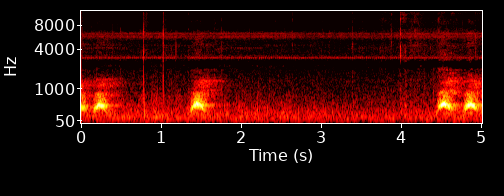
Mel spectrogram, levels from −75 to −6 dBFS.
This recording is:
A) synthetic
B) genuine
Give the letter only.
B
